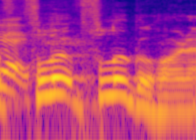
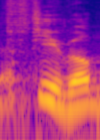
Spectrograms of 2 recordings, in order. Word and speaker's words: flugelhorn: Well, no, it's a flugelhorn, actually. And what did I say? Well, you said fugel, but it's fine.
